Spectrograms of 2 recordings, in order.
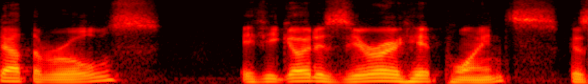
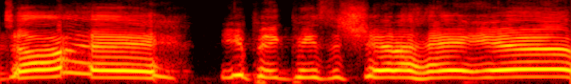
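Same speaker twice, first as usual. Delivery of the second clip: very high, loud, slow yell with cracking voice; 9 dB louder than usual. Retelling a game fight, imitating Amos's voice cracking. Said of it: "And his voice cracks".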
